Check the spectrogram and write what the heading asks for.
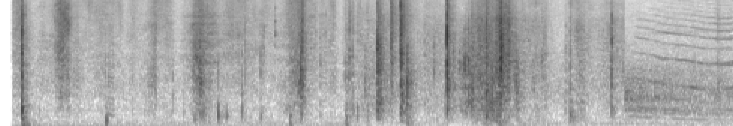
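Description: Hiking boots scuffing and knocking on a concrete floor: a run of irregular short taps and scrapes. Near the end a faint whine with several overtones falls in pitch.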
